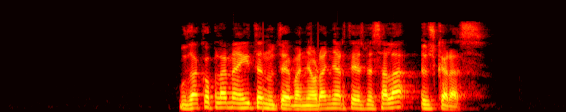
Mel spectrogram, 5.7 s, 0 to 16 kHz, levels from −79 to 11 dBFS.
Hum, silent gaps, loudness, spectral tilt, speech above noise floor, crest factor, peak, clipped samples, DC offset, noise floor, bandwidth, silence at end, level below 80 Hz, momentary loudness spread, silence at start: none; none; -14 LUFS; -6 dB/octave; 62 dB; 16 dB; 0 dBFS; under 0.1%; under 0.1%; -76 dBFS; 7.8 kHz; 0.9 s; -58 dBFS; 7 LU; 1.8 s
